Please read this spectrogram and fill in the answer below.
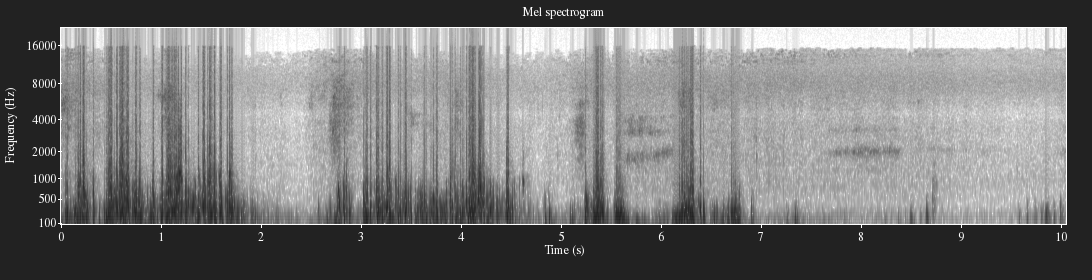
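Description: Wind buffeting the microphone in gusts: loud, uneven bursts of low noise in three surges, dying down to a faint hush about seven seconds in.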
